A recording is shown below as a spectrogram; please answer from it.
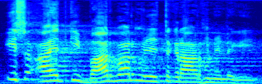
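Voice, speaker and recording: A man giving an earnest personal testimony, retelling events with animated quoted dialogue. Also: high voice. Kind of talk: storytelling testimony. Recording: echoey hall reverb.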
